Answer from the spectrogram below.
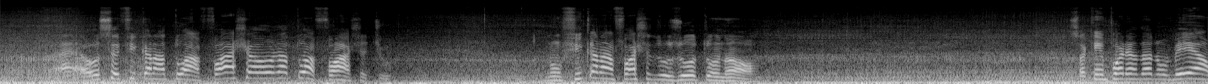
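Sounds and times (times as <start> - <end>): motorcycle engine drone: 0.0 - 12.0.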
